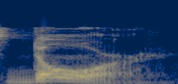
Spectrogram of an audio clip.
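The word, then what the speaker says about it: Dorr: Rhymes with war and roar, it's Door.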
